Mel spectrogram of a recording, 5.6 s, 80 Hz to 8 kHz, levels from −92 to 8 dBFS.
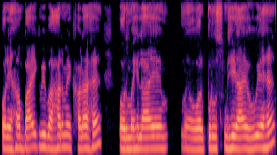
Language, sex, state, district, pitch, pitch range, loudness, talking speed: Hindi, male, Bihar, Purnia, 175 Hz, 170-185 Hz, -17 LUFS, 170 wpm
